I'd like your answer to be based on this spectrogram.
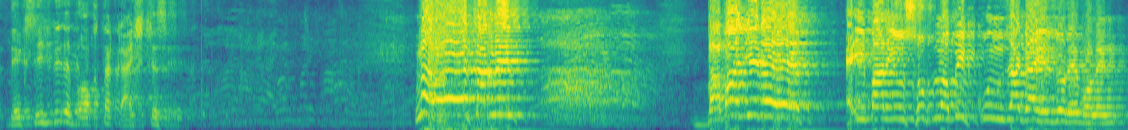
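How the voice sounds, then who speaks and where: A high-pitched male preacher tells a sermon story and appeals for donations, dropping into low, dry asides, then rising into loud, sung calls to the listeners. His voice rings with heavy echo, like a loudspeaker. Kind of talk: Islamic waz sermon with storytelling and fundraising.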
